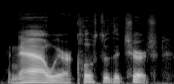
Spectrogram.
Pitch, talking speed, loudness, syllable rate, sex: 95 Hz, 275 wpm, -18 LUFS, 6.9 syllables/s, male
